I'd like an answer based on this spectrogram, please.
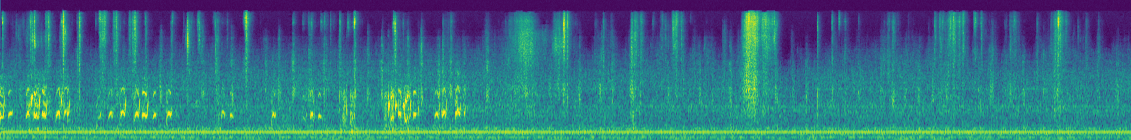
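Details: Squeaky guinea pig chatter from pet Moru-chan comes in a few short clusters early on, then fades to quiet rustling and scraping over a steady background hum.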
